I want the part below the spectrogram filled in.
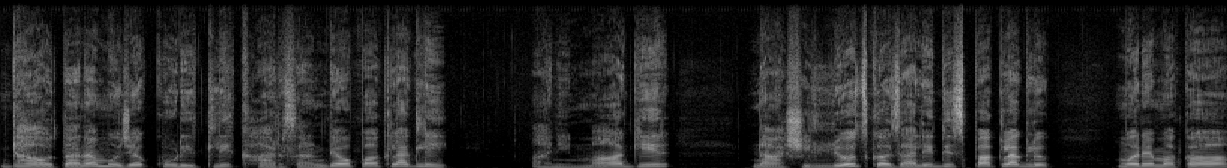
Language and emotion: Goan Konkani, fearful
